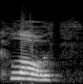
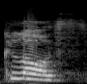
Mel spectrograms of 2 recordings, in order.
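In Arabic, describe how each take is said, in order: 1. الكلمة تُنطق كمقطع واحد. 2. الكلمة تُنطق كمقطع واحد.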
